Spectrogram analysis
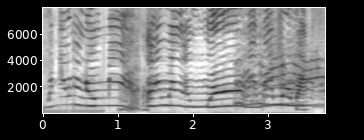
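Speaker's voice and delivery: very high, squeaky put-on voice. Retelling what a woman said by the lake before the ritual, in her highest-pitched voice. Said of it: "put on like her highest pitch voice".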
